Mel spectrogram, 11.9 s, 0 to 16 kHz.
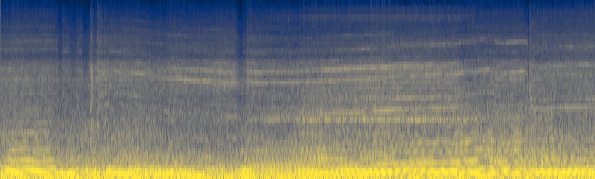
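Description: Holden Commodore VF's V8 engine heard from inside the cabin under hard track driving. The revs rise steadily under acceleration through the middle, and the note breaks briefly with gear changes through the sequential gearbox about a second in and near the end.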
